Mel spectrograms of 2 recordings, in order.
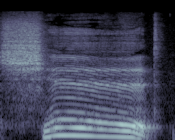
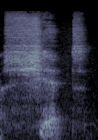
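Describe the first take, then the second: First: The pitch rises at the end. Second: The pitch falls at the end. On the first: Something good happened. "with kind of rising intonation to show whether something's good" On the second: Something bad happened.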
